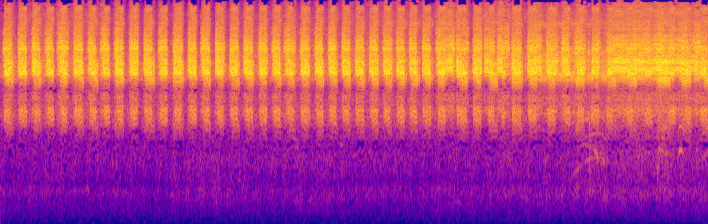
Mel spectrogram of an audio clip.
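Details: A male manna ash cicada, the Provençal cicada, sings to attract a female: a fast series of harsh, rasping pulses, about three each second.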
